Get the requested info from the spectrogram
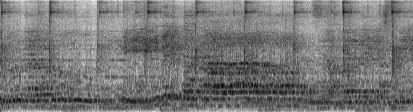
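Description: Small mixed choir of men and women singing a Telugu Christian praise song, with electronic keyboard accompaniment and a steady percussion beat.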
